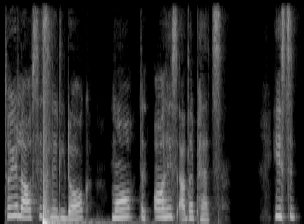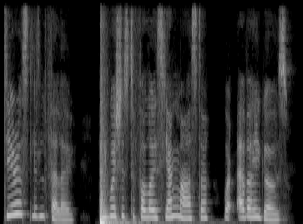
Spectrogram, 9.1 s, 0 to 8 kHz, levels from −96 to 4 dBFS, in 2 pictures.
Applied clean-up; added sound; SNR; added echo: none; Bass drum; -4 dB; none.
